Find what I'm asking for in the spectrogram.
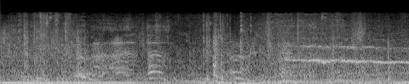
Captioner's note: Джони възкликва от болка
